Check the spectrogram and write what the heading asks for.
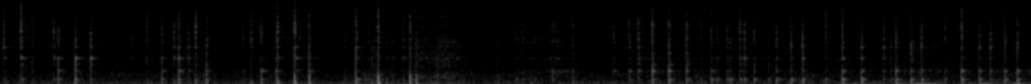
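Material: Wood.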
